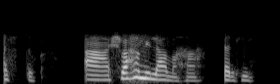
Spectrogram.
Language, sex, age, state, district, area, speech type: Sanskrit, female, 18-30, Karnataka, Hassan, rural, conversation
